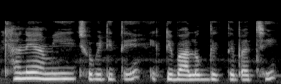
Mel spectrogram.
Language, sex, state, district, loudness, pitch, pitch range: Bengali, female, West Bengal, Alipurduar, -15 LUFS, 245 Hz, 230-265 Hz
